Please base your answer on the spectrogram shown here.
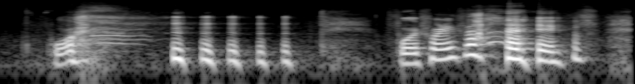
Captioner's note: laughs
